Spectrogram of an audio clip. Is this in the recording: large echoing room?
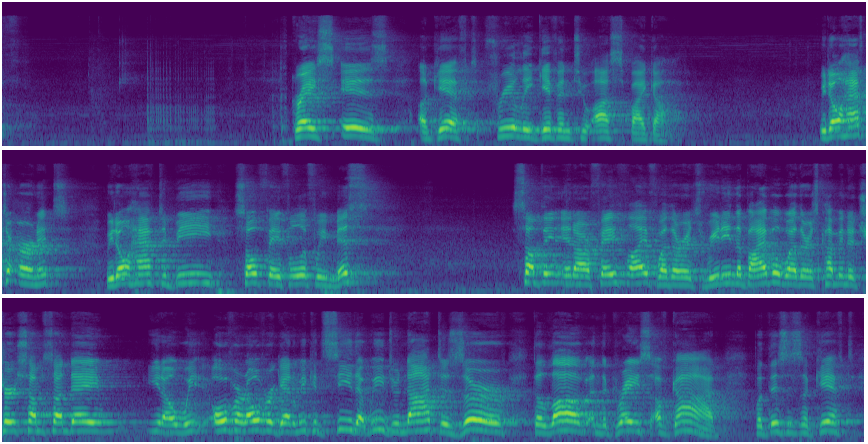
yes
